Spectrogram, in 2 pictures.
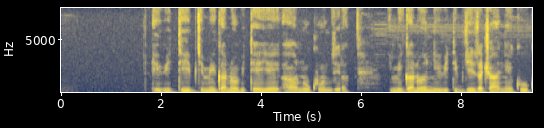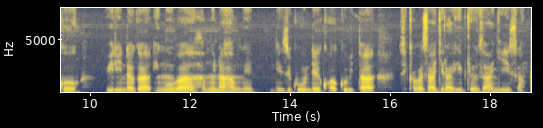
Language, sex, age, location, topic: Kinyarwanda, male, 50+, Musanze, agriculture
